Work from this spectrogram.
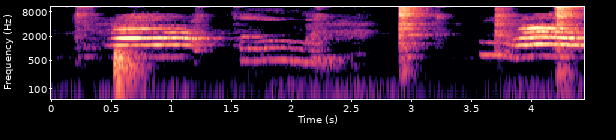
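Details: Recovering cat, provoked with matching cat sounds to get it moving and voicing, trades meows: a clear rich meow, then a lower wavering falling one, then a bright rising-falling meow, with soft thumps between.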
